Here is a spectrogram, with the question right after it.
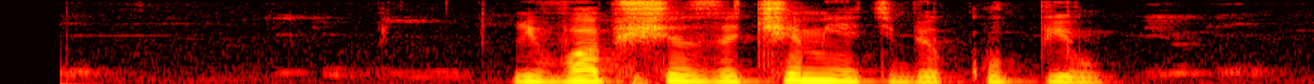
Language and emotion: Russian, angry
